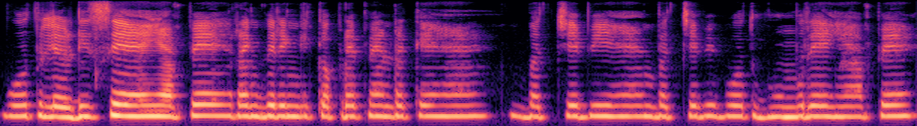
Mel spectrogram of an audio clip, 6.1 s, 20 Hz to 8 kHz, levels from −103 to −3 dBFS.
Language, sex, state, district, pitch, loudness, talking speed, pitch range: Hindi, female, Rajasthan, Jaipur, 255 Hz, -18 LUFS, 215 wpm, 250-255 Hz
